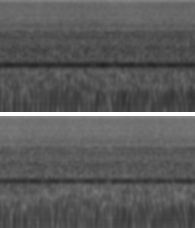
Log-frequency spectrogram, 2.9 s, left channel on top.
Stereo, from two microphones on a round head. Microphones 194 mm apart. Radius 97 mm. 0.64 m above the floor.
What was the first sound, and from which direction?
Only background noise.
